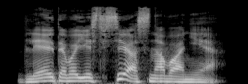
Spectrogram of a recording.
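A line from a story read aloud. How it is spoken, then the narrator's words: Angry declaration. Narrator (Russian): Харлоу сердито заявил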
